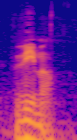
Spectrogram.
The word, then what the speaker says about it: Vimeo: So they put this documentary up on Vimeo. – Vimo. – Vimo, sorry. Appreciate that. I've been saying it wrong.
